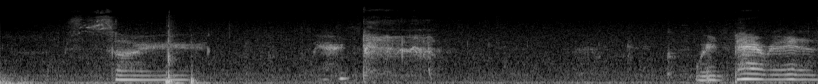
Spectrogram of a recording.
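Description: A young woman talks animatedly and close by.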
